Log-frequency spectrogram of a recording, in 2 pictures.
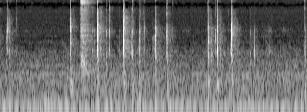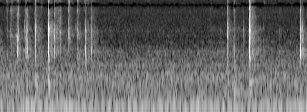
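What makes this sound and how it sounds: Fingertips tap the keys of a slim fabric-covered tablet keyboard in steady typing. Soft, muted key taps come in irregular bursts with brief bright clicks, over a constant low hum.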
